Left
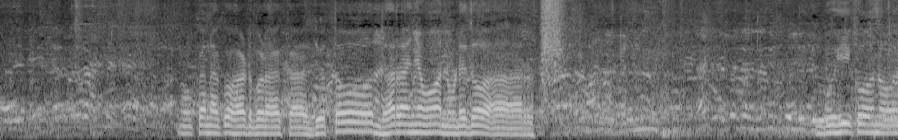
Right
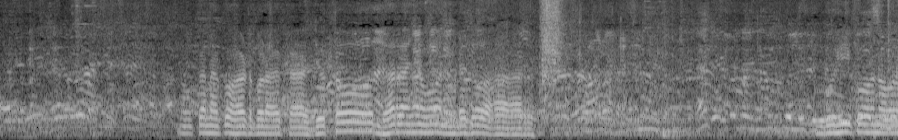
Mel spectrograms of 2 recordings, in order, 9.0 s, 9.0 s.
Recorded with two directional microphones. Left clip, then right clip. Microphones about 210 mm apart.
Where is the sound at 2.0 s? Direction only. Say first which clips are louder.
Left 2 dB; 20° left (ahead or behind).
